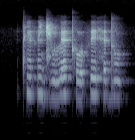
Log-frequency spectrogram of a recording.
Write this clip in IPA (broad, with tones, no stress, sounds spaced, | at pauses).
tʰ ĩ˦˨ θ ĩ˦˨ d͡ʑ u˨ l ɛ˦ kʰ o˨ θ e˦˨ h ɛ˦˨ d u˦˨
